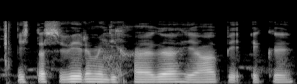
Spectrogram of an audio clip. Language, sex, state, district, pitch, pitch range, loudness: Hindi, male, Haryana, Charkhi Dadri, 115 Hz, 110-120 Hz, -17 LUFS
